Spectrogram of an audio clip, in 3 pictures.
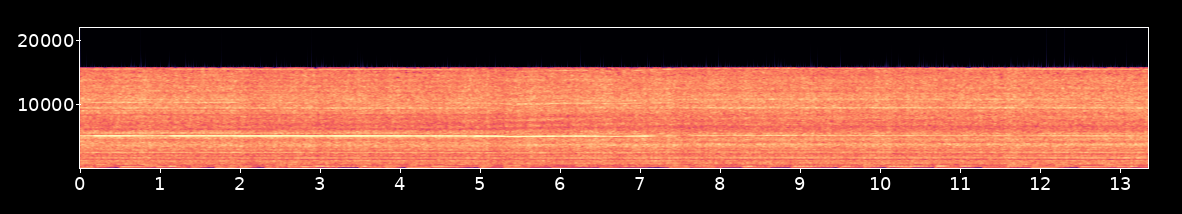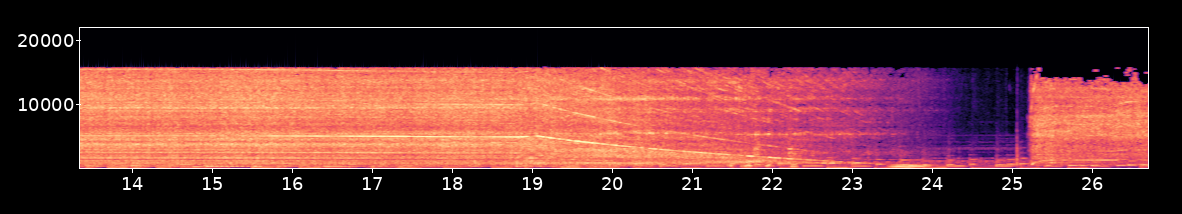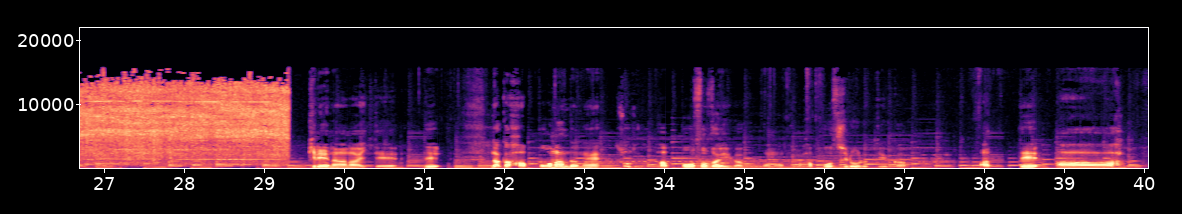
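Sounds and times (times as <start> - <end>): electric drill boring plastic: 0.0 - 24.2, 25.2 - 29.4.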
